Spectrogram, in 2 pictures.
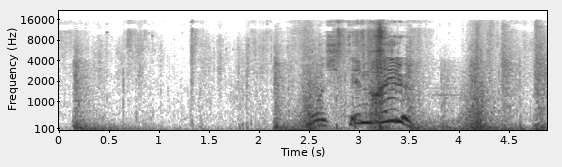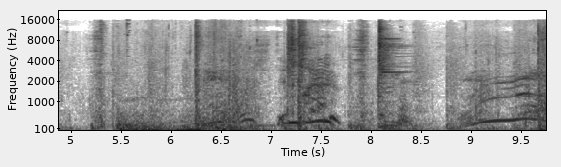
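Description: Steel weapons clash and strike in a fight.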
